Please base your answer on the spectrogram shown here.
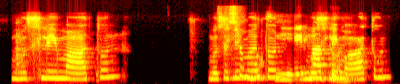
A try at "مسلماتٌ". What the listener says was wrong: مسلماتن، اس کو لمبا نہیں کھینچنا، ماں کو لمبا نہیں کھینچنا، کیونکہ آگے آپ نے الف تا کے ساتھ جب پڑھنا ہے نا تو وہ لمبا کھینچ کے پڑھا جائے گا.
